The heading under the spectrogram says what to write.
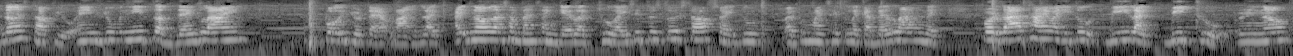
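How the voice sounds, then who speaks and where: Woman with a thick foreign accent rambling to camera, lots of likes and restarts, bright tone, echoey room a bit off mic. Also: mid-range voice, recorded from a distance. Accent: non-native English. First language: not English. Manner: rambling, many fillers and restarts, laughs often. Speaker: vlogger. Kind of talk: casual talk to camera.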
